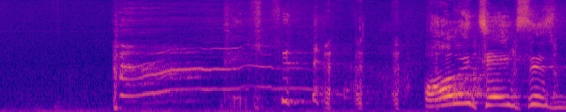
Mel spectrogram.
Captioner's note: laughing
